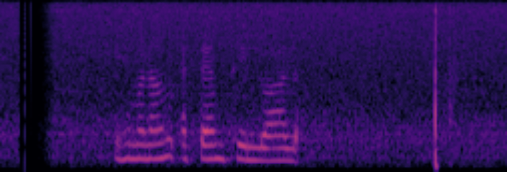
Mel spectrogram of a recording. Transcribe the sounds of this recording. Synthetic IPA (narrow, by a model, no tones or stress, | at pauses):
eɦemənamæt̪æmfilːuʋaːlə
